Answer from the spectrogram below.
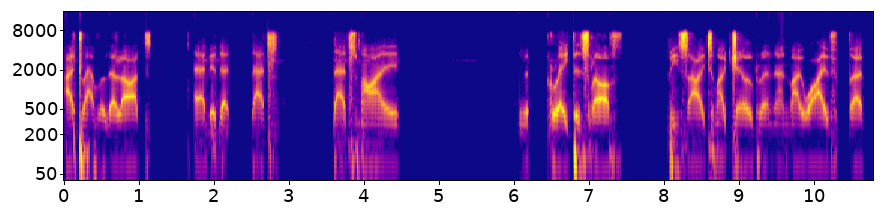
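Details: Electrolarynx speech from an adult woman after laryngectomy surgery, using the Inspiration electrolarynx device; electrolarynx speech after laryngectomy.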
